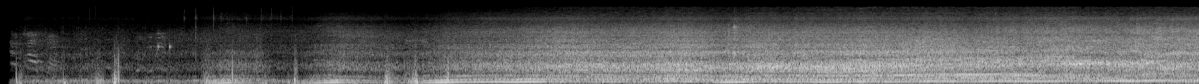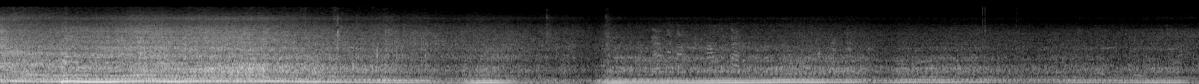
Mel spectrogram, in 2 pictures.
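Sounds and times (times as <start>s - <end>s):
diesel engine revving: 0.4s - 23.9s.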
